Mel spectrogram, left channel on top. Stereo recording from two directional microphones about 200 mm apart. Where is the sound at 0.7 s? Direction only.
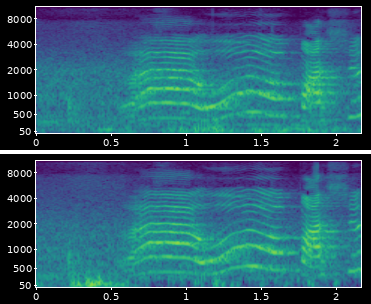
45° right (ahead or behind).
